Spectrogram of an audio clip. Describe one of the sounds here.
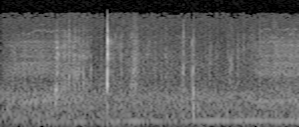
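Small plastic and metal parts click and tap together as they are handled.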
